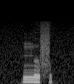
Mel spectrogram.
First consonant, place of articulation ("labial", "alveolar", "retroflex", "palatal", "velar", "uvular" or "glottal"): velar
